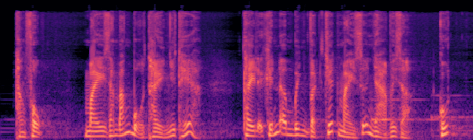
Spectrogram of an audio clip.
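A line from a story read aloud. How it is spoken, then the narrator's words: Flustered stammering old man. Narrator (Vietnamese): lão thầy cúng lúng túng lắp bắp nói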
